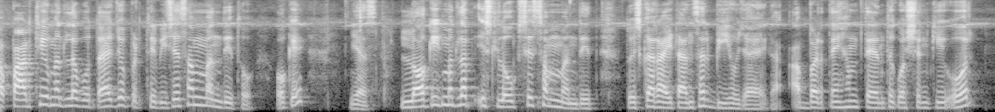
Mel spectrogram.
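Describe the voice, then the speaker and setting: Man going through exam questions, higher-pitched. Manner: drills answers by repeating them back as questions; addresses viewers as friends. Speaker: exam prep teacher. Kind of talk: explaining quiz answers.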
